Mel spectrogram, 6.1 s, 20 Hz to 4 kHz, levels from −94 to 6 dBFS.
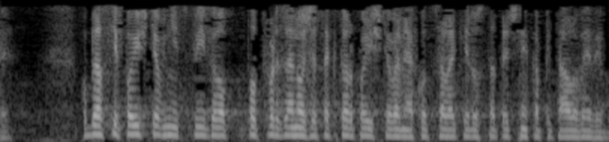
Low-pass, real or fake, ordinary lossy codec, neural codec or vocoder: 3.6 kHz; real; MP3, 16 kbps; none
